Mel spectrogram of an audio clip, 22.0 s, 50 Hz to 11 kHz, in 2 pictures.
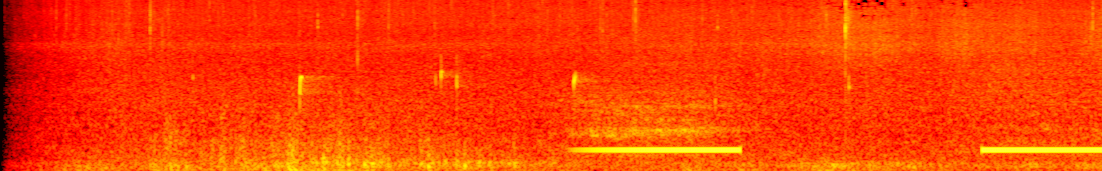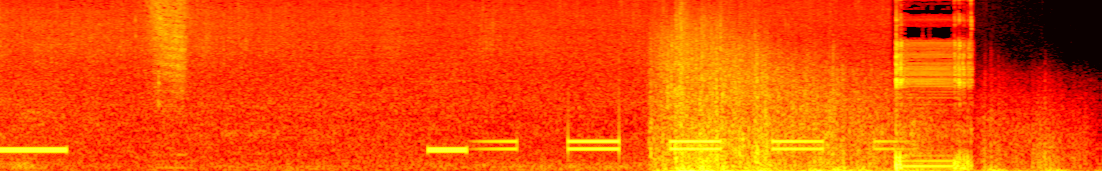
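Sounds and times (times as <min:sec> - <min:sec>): rain: 0:00.1 - 0:22.0
thunder rumbling and cracking: 0:01.5 - 0:07.4, 0:17.4 - 0:22.0
electronic telephone-like tone: 0:05.8 - 0:07.5, 0:09.8 - 0:11.8, 0:15.3 - 0:20.8.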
